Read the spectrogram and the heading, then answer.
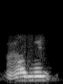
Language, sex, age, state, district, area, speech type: Kashmiri, male, 60+, Jammu and Kashmir, Srinagar, urban, conversation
